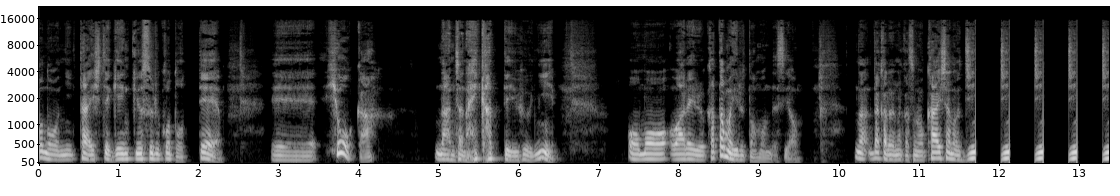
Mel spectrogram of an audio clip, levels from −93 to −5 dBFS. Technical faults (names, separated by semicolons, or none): stutter with silent gaps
